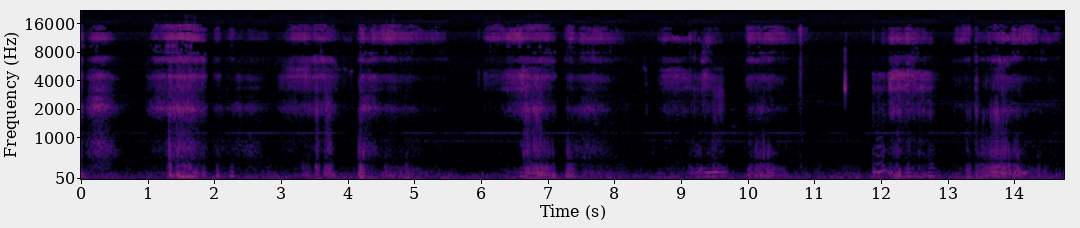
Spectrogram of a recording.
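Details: Beagle asleep, a friend's dog, snoring loudly like a person: deep, rasping low snores roughly every five seconds, swelling and fading, over a quiet indoor background.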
